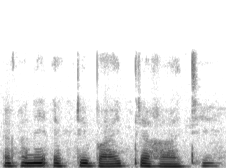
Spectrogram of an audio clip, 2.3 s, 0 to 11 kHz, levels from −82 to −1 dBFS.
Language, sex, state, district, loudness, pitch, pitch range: Bengali, female, Assam, Hailakandi, -15 LUFS, 170 Hz, 155-175 Hz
